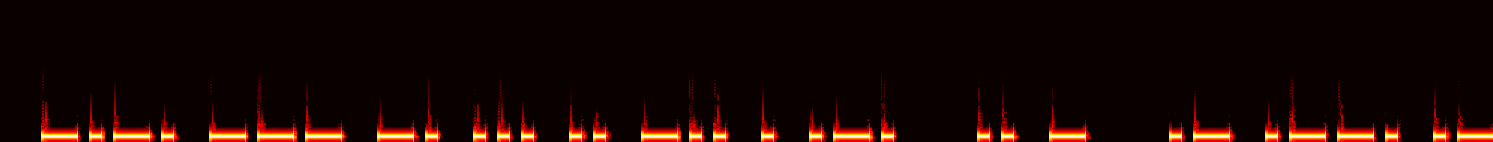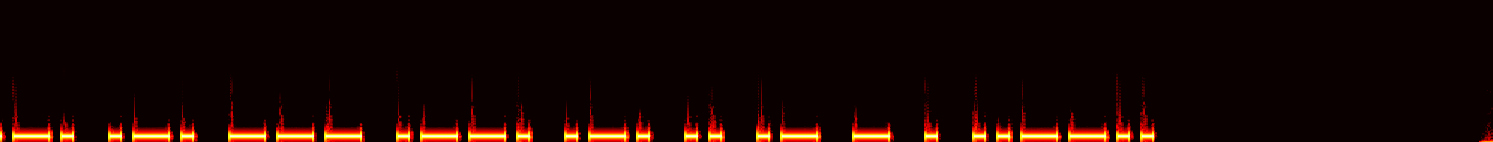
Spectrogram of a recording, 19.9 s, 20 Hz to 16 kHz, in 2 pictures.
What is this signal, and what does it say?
Morse code, heard as a keyed tone, about 15 wpm, 700 Hz. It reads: CONSIDER IT APPROPRIATE?
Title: Sentences from Top 1000 Words - Review Part 5 - 15wpm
